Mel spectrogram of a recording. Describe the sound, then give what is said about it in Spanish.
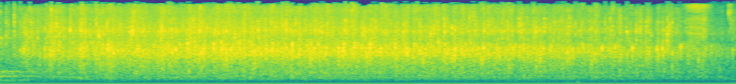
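A church audience breaks into sustained applause for the Lord, a dense, steady wash of many hands clapping at an even loudness for several seconds before tapering slightly at the end. “Puede dar un aplauso al Señor?”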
